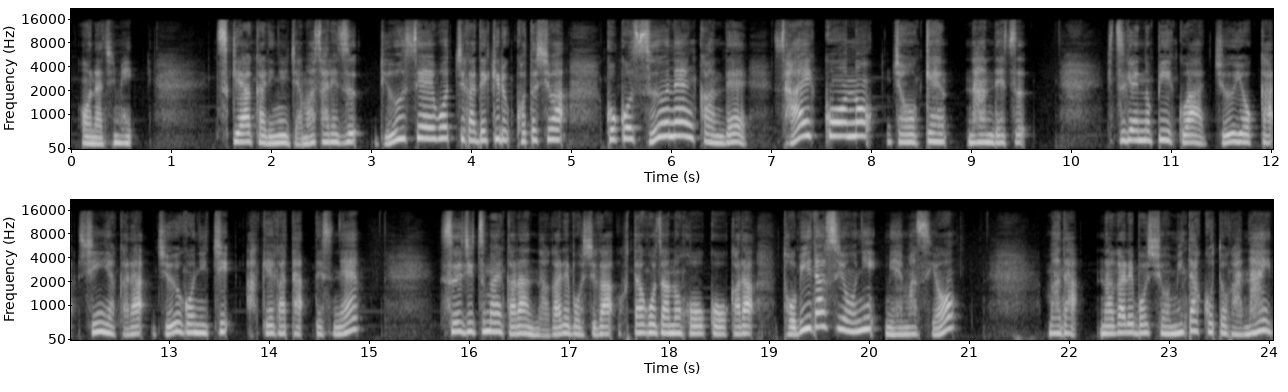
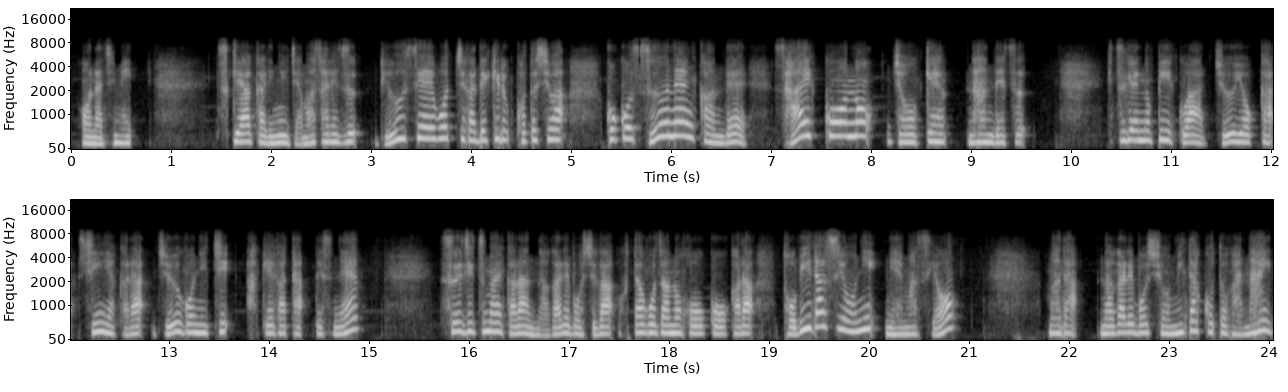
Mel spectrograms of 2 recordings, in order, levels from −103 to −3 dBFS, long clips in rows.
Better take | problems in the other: first | garbled, watery; slightly; nothing above 7.5 kHz

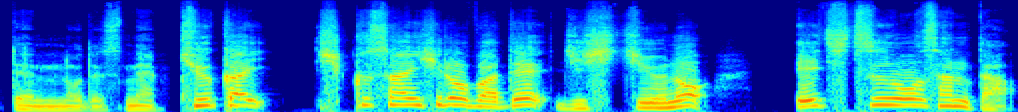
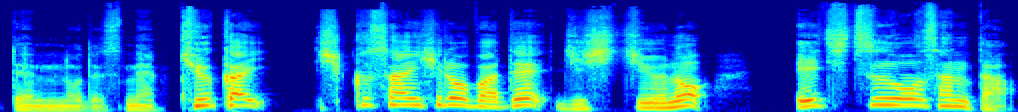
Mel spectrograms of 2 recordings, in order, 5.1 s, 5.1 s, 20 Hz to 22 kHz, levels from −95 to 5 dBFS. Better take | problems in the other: second | distortion; slight; 10 dB below the speech

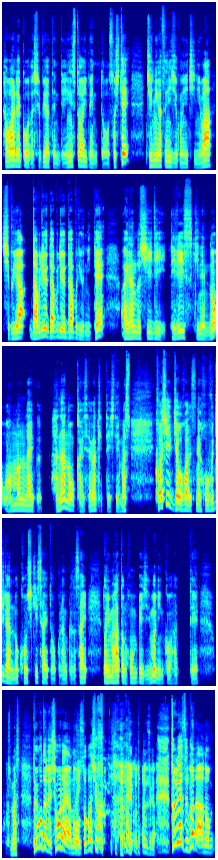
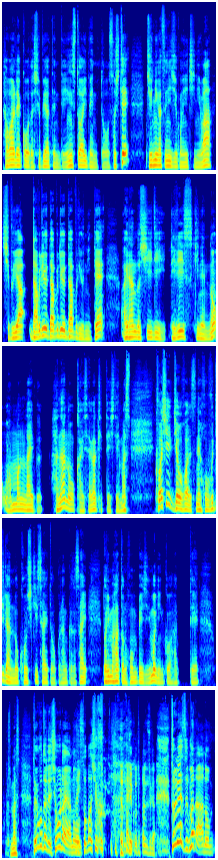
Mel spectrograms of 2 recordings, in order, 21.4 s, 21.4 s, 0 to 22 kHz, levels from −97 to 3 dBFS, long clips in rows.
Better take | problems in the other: second | thin; very; fading below 550 Hz

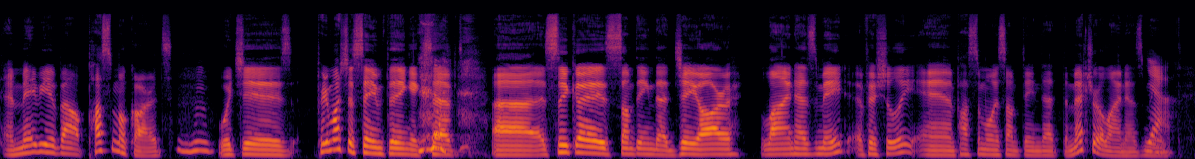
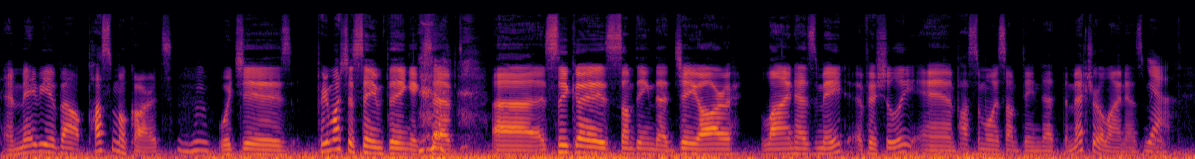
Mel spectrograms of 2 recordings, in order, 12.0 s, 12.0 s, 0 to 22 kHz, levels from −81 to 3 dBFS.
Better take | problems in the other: first | low rumble; faint; throughout; 25 dB below the speech

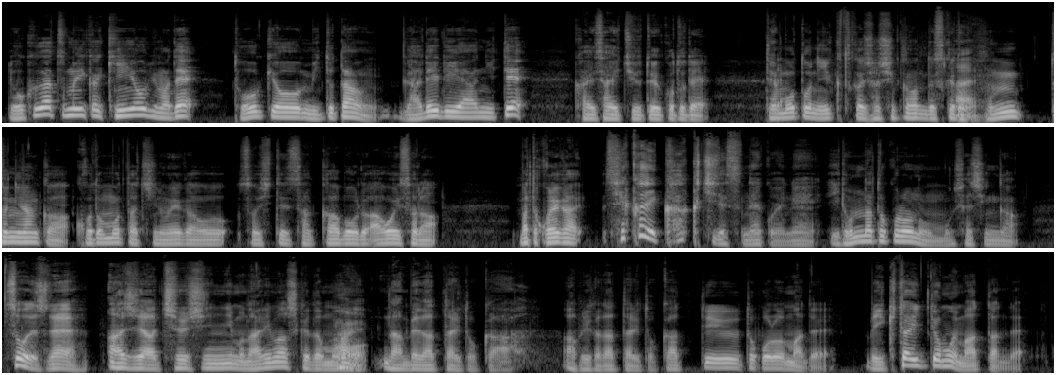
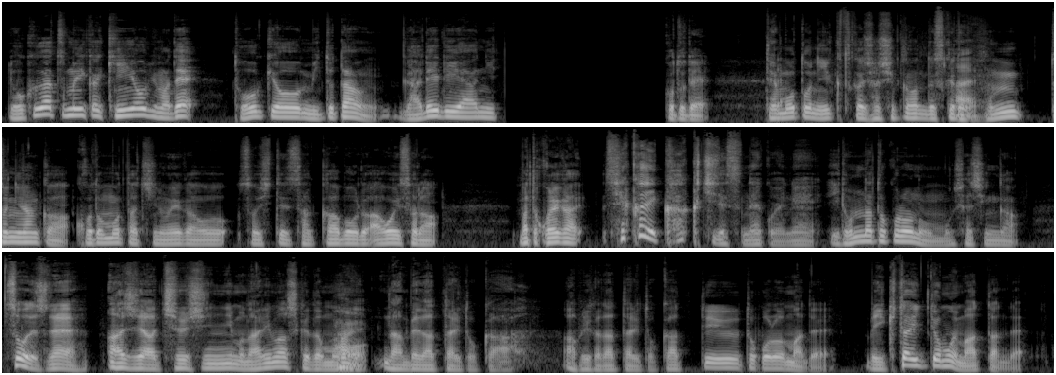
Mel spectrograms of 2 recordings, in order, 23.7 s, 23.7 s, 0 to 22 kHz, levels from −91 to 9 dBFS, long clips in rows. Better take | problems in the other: first | audio cutting out; at 4 s for 1 s

